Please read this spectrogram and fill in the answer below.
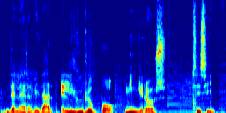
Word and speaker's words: Migros: El grupo Migros, sí, ya digo que voy a pronunciar la S en español.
